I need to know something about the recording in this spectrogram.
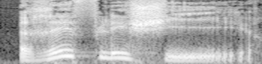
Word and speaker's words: réfléchir: Réfléchir. Okay, remember when you combine this F and L together, you get the sound fl, fl. Okay, réflé, and then combination of C and H, sh, shir. Réfléchir, réfléchir.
